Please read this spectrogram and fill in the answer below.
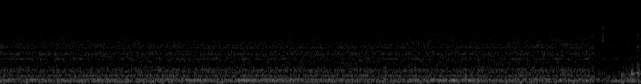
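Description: Faint steady hiss of room tone, with no distinct sound.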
